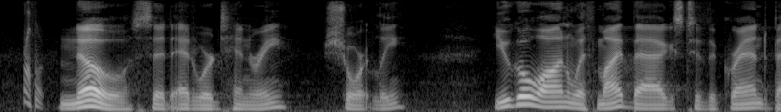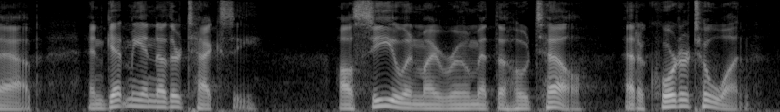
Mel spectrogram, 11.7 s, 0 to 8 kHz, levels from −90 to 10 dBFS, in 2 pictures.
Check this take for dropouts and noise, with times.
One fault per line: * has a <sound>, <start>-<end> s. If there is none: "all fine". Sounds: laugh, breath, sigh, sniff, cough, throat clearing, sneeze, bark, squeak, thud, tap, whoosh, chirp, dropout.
* has a chirp, 0.2-0.3 s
